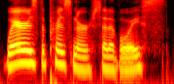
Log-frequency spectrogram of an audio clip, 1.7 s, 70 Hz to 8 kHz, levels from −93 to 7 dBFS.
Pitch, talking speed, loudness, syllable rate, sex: 190 Hz, 240 wpm, -19 LUFS, 7.1 syllables/s, female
